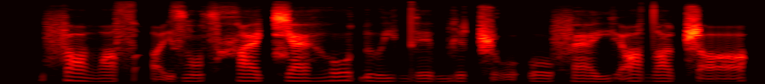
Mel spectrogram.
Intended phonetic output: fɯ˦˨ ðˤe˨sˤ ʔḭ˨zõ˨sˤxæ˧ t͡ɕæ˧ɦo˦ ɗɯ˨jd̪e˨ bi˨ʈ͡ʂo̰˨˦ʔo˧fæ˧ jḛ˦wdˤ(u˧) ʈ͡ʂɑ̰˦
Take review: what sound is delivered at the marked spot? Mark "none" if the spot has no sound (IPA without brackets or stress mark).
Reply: y˧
